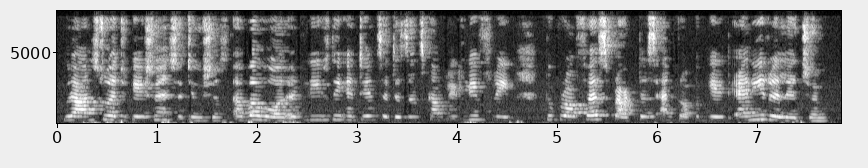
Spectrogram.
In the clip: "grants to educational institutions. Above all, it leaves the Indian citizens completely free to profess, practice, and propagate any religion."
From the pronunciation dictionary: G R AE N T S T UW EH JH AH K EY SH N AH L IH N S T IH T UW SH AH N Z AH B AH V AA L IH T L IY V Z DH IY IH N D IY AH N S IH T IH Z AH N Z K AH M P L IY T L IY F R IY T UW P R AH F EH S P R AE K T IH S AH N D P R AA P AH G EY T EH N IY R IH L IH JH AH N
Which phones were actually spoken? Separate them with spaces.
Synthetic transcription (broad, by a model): G R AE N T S T UW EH JH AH K EY SH AH N IH N S T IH T UW SH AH N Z AH B AH V AA L IH T L IY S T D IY IH N D IY AH N S IH T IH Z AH N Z K AH M P L IY T L IY F R IY T UW P R AH F EH S P R AE K T IH S AH N D P R AA P AH G EY T EH N IY R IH L IH JH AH N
